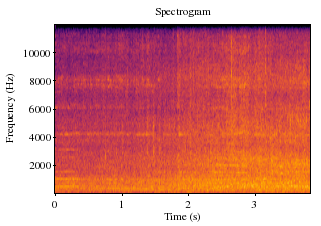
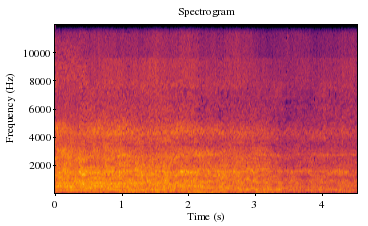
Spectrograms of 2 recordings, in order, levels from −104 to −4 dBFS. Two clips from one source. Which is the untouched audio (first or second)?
first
